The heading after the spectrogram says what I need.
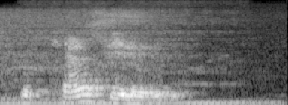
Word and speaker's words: vocabulary: So vocabulary. The stress should be on the second syllable.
